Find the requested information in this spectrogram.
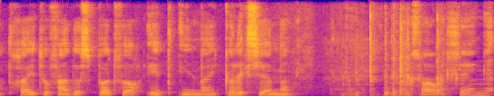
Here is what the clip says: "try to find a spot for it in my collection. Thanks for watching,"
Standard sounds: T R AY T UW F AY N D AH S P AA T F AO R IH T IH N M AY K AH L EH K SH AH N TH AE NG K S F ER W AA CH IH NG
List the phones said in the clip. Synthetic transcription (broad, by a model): T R AY T UW F AY N D AH S P AA T F AO R IH T IH N M AY K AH L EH K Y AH N F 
